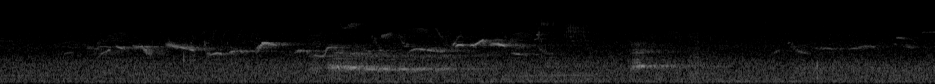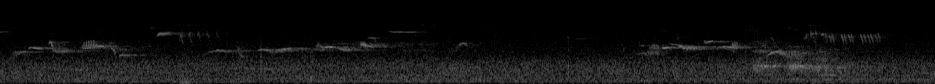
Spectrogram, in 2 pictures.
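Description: Songbirds singing short chirping phrases in three bouts, over a steady outdoor background noise.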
